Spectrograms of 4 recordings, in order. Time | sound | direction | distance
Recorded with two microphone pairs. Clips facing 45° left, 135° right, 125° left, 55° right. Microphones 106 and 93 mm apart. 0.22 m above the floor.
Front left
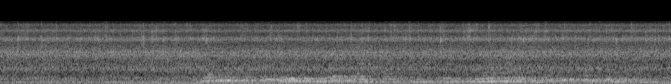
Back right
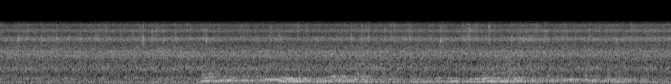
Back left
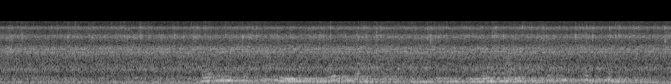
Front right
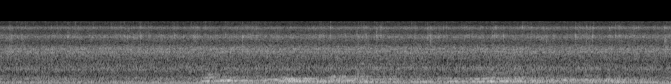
2.0 | a woman speaking | 170° left | 6.5 m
